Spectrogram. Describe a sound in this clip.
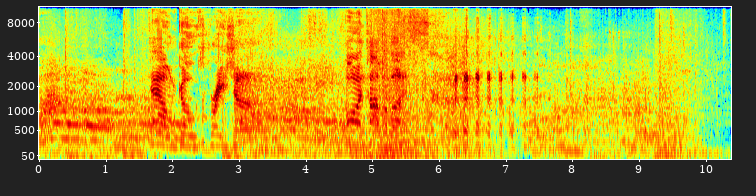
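Heavy bodies crash and thud.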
